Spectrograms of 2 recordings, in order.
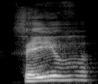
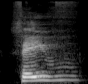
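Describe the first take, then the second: Both takes have the same delivery.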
